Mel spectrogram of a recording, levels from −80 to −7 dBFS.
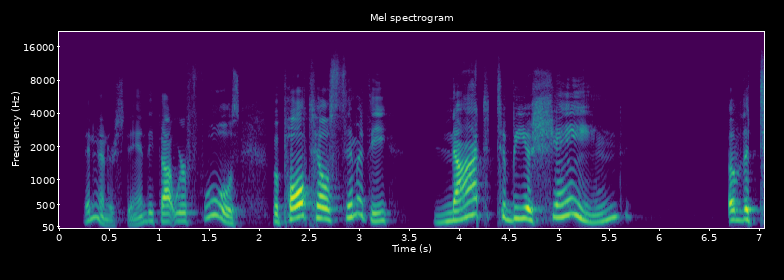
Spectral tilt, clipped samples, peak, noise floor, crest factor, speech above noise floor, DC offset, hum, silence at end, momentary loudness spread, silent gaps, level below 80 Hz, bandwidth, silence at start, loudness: -6.5 dB/octave; under 0.1%; -4 dBFS; -76 dBFS; 20 dB; 53 dB; under 0.1%; none; 0 s; 18 LU; none; -76 dBFS; 12 kHz; 0.25 s; -23 LUFS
